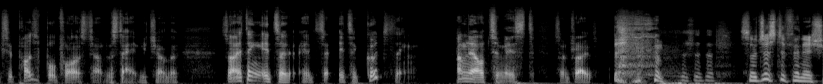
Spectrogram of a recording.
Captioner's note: laughter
